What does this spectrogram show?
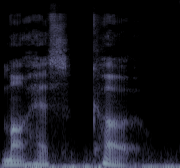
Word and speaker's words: Moscow: However, when assembled, this intelligence gave Moscow, pronounced Moes CO, a comprehensive picture of American military modernization programs.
